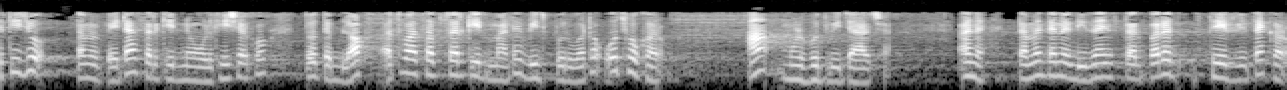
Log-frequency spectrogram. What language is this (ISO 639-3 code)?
guj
